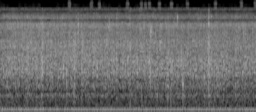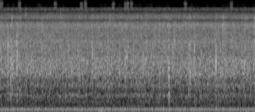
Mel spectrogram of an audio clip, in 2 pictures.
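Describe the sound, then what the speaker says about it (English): Cabbage cooking down in butter in a pot hisses with a loud, steady, close sizzle and fine crackle, continuous and without talk. "While that cabbage is cooking down"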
